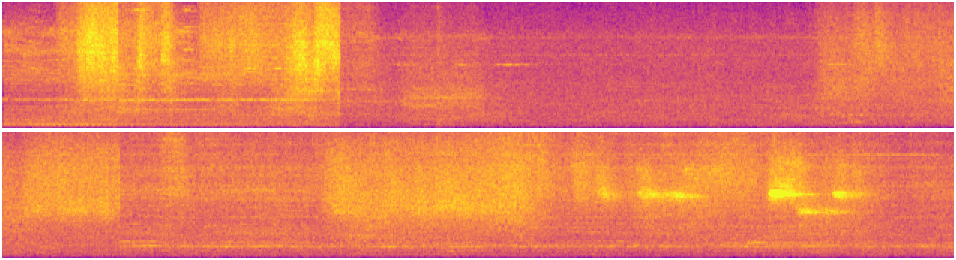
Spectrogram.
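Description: Industrial machinery hums steadily.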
